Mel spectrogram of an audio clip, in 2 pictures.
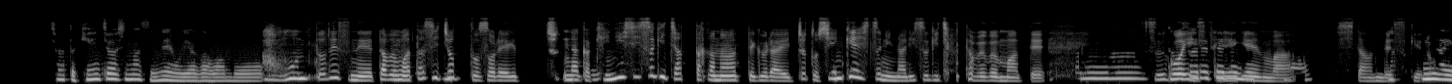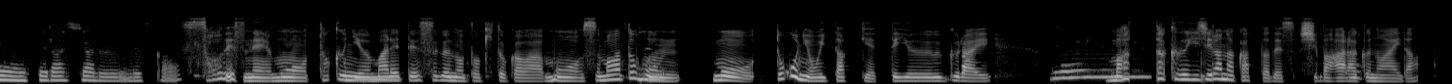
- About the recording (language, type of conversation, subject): Japanese, podcast, 子どものスクリーン時間はどのように決めればよいですか？
- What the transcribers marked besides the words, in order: other background noise; unintelligible speech; tapping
